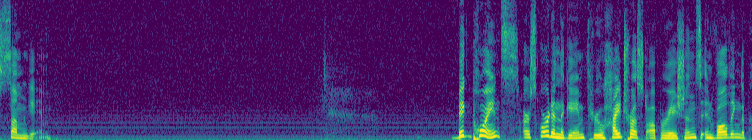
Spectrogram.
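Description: A young woman speaks calmly into a microphone, heard through loudspeakers in a room.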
